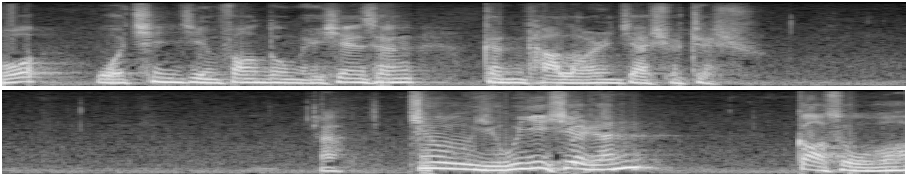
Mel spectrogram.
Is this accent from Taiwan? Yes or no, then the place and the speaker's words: no; Lujiang, Anhui, China; 我的家乡在安徽庐江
